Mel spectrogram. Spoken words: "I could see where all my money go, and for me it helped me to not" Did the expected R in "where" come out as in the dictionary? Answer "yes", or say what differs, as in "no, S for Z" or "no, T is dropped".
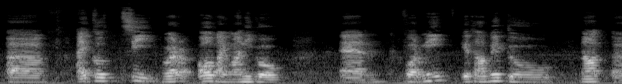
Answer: yes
